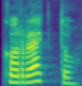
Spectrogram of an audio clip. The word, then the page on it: correcto: Spanish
